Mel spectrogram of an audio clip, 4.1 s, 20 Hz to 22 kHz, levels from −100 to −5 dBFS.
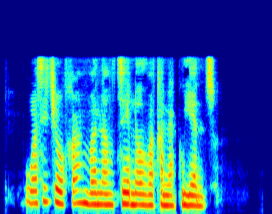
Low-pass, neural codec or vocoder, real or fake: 7.2 kHz; codec, 16 kHz in and 24 kHz out, 0.6 kbps, FireRedTTS-2 codec; fake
